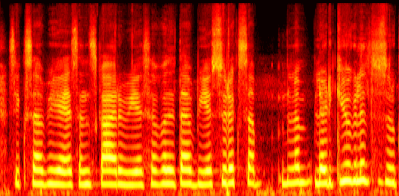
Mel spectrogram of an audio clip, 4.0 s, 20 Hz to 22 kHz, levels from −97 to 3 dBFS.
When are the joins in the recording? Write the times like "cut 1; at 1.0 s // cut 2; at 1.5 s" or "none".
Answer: none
